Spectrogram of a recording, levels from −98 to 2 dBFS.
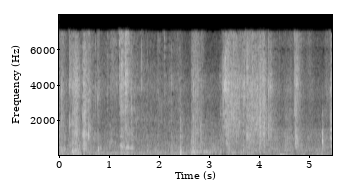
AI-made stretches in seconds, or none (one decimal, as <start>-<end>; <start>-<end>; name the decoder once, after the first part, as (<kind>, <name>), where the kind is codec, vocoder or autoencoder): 4.2-5.5 (autoencoder, DAC-VAE)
